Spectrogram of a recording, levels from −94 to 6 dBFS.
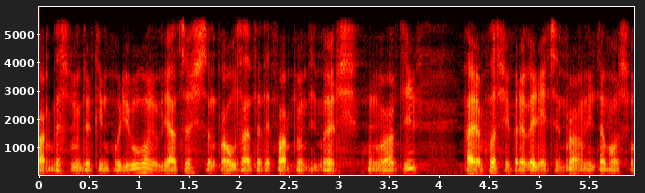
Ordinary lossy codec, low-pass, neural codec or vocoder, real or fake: none; 5.4 kHz; autoencoder, 44.1 kHz, a latent of 192 numbers a frame, MeloTTS; fake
